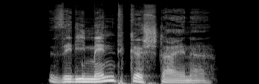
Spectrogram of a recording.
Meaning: nominative/accusative/genitive plural of Sedimentgestein
- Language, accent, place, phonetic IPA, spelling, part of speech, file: German, Germany, Berlin, [zediˈmɛntɡəˌʃtaɪ̯nə], Sedimentgesteine, noun, De-Sedimentgesteine.ogg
